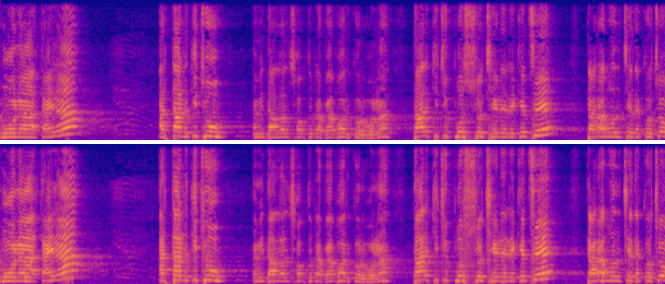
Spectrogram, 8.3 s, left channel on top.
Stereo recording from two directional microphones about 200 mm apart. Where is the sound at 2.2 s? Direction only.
55° right (ahead or behind).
